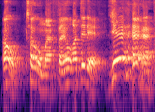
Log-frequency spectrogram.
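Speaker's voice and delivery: loud, high cheer of victory; celebrate, climbing to a big high whoop; real jubilant yell; triumphant. Real, not acted. Celebrates discovering he made the time.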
